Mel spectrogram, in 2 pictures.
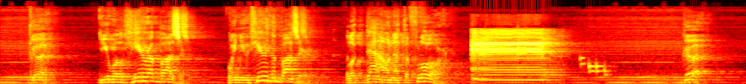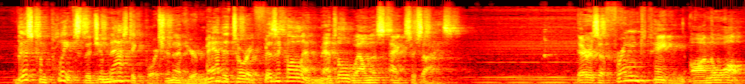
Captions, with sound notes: Good. You will hear a buzzer. When you hear the buzzer, Look down at the floor. *Another obnoxious buzzer sound* Good. This completes the gymnastic portion of your mandatory physical and mental wellness exercise. There is a framed painting on the wall.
